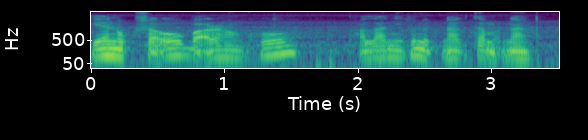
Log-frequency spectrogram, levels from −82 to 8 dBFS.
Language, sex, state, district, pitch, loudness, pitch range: Garo, male, Meghalaya, West Garo Hills, 95 Hz, -19 LUFS, 85-110 Hz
